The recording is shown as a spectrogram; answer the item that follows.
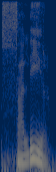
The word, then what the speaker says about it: salir: palabra ciudad es una palabra aguda salir tampoco decimos salir decimos salir con mucho énfasis al final esto es lo que nosotros llamamos una palabra aguda cuando el énfasis está en la última sílaba ahora cuando llevan acento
